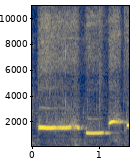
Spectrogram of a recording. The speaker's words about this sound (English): That's whistling. That's not singing. That's it. Swear to God, that's it.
